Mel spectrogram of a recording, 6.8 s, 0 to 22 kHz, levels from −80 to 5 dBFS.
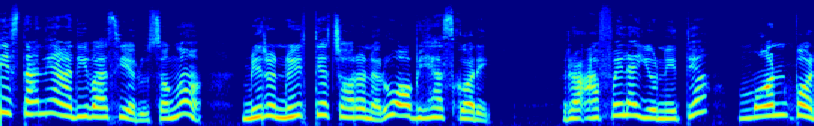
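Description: Nothing technically wrong can be heard in this speech recording, and the signal stays intact and steady for its whole duration.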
